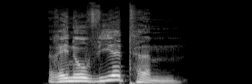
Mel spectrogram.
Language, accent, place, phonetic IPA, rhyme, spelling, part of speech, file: German, Germany, Berlin, [ʁenoˈviːɐ̯təm], -iːɐ̯təm, renoviertem, adjective, De-renoviertem.ogg
- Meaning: strong dative masculine/neuter singular of renoviert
